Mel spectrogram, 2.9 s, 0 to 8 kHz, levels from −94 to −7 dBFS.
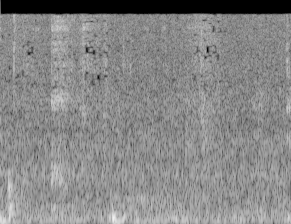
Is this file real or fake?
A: real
